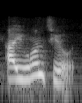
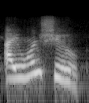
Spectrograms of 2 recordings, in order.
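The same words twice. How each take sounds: First: The t and y are said separately. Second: The t and y merge into one sound. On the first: "I don't say I want you" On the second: "but I say I want you to stop talking"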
